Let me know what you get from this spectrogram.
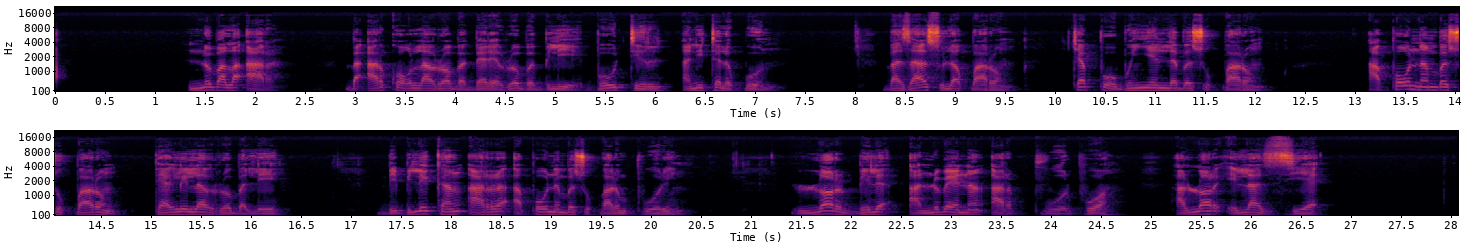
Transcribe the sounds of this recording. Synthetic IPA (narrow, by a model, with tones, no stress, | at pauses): nʊ˦ba˦la˦ʔa˨ɾɪ̰˨ | ba˨ʔa˨ɾɪ˦kɔ˨ɣla˦ɾɔ˦ba˨bɛ˦ɾɛ˨ɾo˦ba˨bi˨le˦˨boː˦te˨ɾi˦a˨ni˦tɛ˦la˨k͡poː˦˨n˨ | ba˨zaː˨˦so˨la˦k͡pa˨ɾʊ˦˨ŋ | t͡ʃɛ˦pːoː˨bʊ˦njɛ˦nla˦ba˦so˨k͡pa˨ɾʊ˦˨ŋ | a̰˨pɔ˦kna˦mba˦so˨k͡pa˨ɾʊ˦ŋ | pɛ˨ɣlɪ˦la˦ɾo˦ba˨leː˦ | bɪ˨bi˨le˦ka˨˦ŋa˨ɾɪ˦ɾa˦ʔa˨pɔ˦ʊ˦na˦mba˦so˨k͡pa˨ɾɪ˦mpu˨o˨ɾi˦˨ŋ | lɔ˦ɾɪ˨be˨le˦a˨nʊ˦ba˦ɛ˦na˦ŋa̰˨ɾɪ˨pu˨o˨ɾɨ˨pʰʊ˦ɔ˦ | a̰˨lɔ˦ɾɪ˨ʔɪ˨la˦zɪ˨ɛ˦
